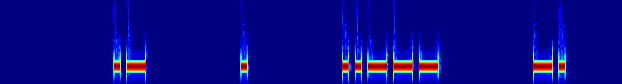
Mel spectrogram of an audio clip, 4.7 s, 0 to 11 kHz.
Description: Morse code, heard as a keyed tone, about 25 wpm, spaced as for 10 wpm, 700 Hz. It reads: AE2N
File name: Lesson 16g - Letter c - Call Signs 25wpm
